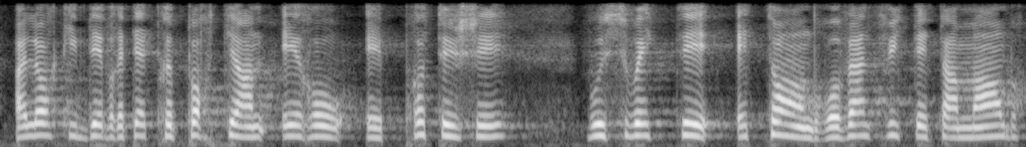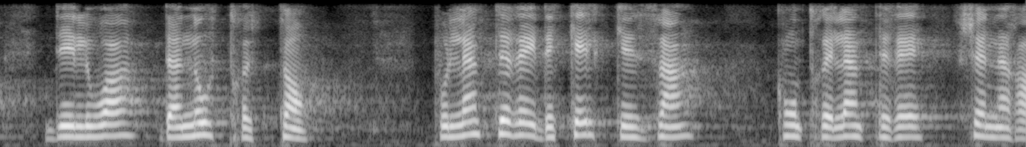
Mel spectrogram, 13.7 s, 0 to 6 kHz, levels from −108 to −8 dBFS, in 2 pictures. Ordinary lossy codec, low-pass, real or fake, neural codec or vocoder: none; 5.4 kHz; fake; codec, 24 kHz, 3.1 kbps, DualCodec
